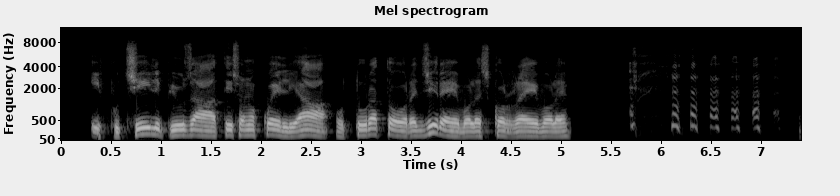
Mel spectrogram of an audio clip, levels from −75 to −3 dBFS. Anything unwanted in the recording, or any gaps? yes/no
yes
